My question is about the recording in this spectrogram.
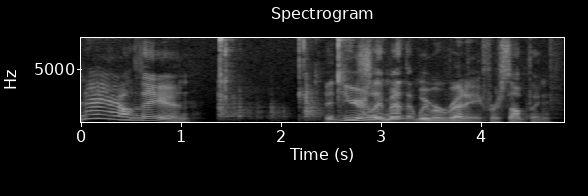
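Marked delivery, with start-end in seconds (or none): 0.0-1.1 much higher, drawn-out "now then" like a grandma; grandma's catchphrase. Retold or imitated. Vlogger quoting what his grandma used to say, high-pitched imitation. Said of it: "something my grandma used to say all the time".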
